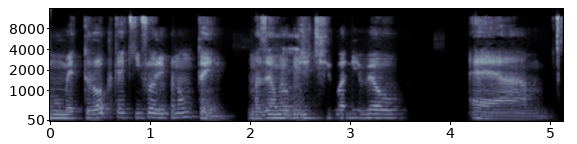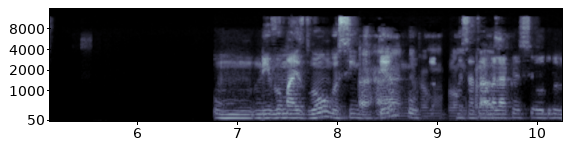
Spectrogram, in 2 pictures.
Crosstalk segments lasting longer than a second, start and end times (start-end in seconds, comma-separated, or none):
8.2-9.7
